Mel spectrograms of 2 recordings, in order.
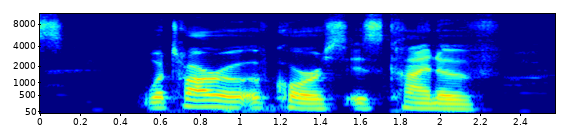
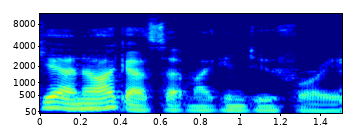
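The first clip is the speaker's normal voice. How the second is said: fast, lower, softer sly reply; sly offhand reply; 5 semitones lower, 7 dB quieter, much faster than usual. Retold or imitated. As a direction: rattle it off like a schemer. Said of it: "He's like".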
